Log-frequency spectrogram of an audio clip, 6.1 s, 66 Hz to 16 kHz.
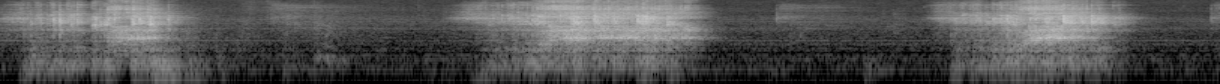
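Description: Loud, rasping breath noises repeat about every two and a half seconds, roughly 26 a minute: rhythmic snoring.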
